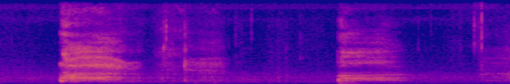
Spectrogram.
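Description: A man sighing twice, two breathy exhales about three seconds apart, the first the louder.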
